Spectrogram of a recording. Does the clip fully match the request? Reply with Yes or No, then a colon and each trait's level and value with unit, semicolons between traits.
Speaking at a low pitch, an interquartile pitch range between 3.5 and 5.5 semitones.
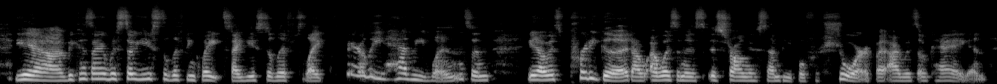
No: high, 195 Hz; average, 5.2 semitones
